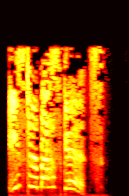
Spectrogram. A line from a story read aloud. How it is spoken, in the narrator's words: Her squeals bounced off the walls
